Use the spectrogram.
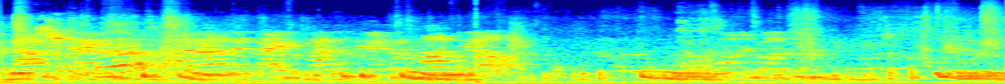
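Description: German shield fancy pigeons in breeding condition coo repeatedly in a loft, giving close, throaty rolling calls in several bursts, with a person's voice faintly in the background.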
